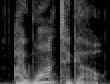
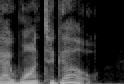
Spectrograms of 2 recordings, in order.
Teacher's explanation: The word to becomes a tiny soft sound almost like a little puff of air. · A robot gives the word to the same power as the word go. A human crushes the word to until it is tiny and quiet. We do not say, I want to go.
